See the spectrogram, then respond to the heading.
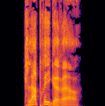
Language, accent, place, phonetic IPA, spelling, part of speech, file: German, Germany, Berlin, [ˈklapʁɪɡəʁɐ], klapprigerer, adjective, De-klapprigerer.ogg
- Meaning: inflection of klapprig: 1. strong/mixed nominative masculine singular comparative degree 2. strong genitive/dative feminine singular comparative degree 3. strong genitive plural comparative degree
